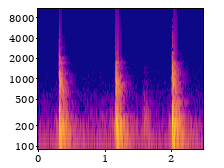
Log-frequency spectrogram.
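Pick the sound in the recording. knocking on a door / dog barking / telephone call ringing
knocking on a door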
